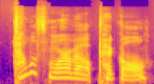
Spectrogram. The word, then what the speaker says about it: PICL: So you've developed a machine learning tool called Pickle, which is spelled P-I-C-L, not like the pickle that you put on a burger.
